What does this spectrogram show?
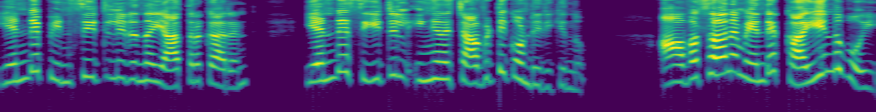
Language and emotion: Malayalam, angry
